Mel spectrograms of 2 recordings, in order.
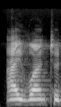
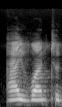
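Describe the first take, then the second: No difference in how they are said.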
